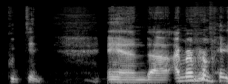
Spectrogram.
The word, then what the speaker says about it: poutine: no no no that's not Putin and it's pronounced Putin I should be saying correctly Putin and uh I remember my sister the first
